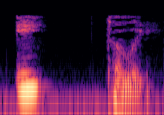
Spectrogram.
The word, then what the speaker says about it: Italy: 同样比如说像 Italy，然后那么它的重音是在 E 上面，那么这时候你会去读成 Italy。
